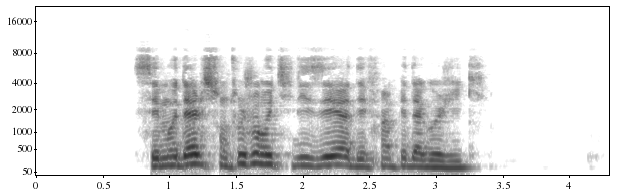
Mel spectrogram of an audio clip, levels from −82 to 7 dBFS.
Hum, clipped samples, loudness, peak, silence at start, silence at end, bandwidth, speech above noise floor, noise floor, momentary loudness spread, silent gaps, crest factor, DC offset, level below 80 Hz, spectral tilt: none; under 0.1%; -19 LUFS; -2 dBFS; 0.75 s; 0.95 s; 9.4 kHz; over 71 dB; under -90 dBFS; 11 LU; none; 18 dB; under 0.1%; -66 dBFS; -5.5 dB/octave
